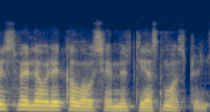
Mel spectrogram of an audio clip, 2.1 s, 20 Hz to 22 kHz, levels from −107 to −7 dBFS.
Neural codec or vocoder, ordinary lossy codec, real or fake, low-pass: codec, 16 kHz, 4 kbps, FreqCodec, larger model; Opus, 32 kbps; fake; 7.2 kHz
